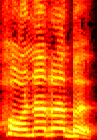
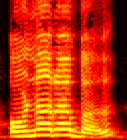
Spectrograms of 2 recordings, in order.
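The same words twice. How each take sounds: First: "honorable" with an audible H at the front; sounded H. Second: "honorable" starting on the O vowel; silent H. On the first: Teacher showing pupils what it's not, H sounded. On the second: Teacher telling pupils what you hear, silent H. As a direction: say "honorable" without any H. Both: Shown as a demonstration. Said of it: "it's not honorable".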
